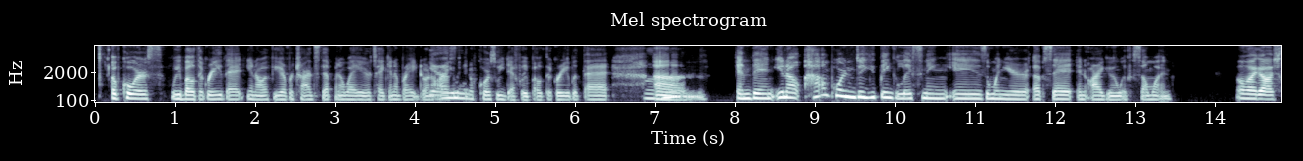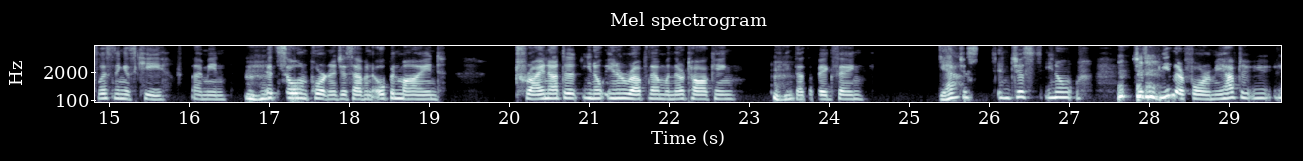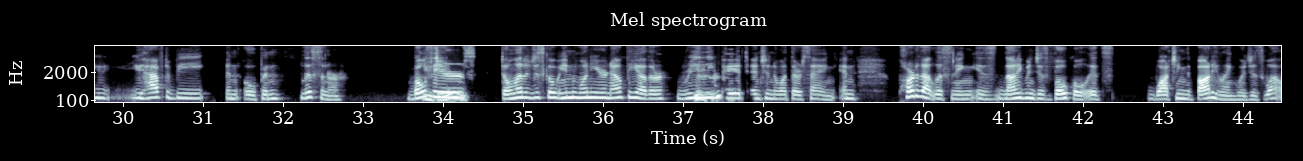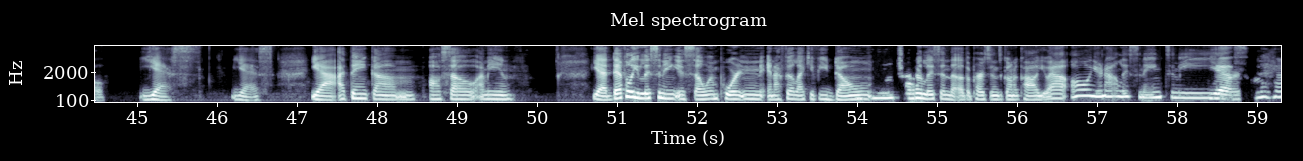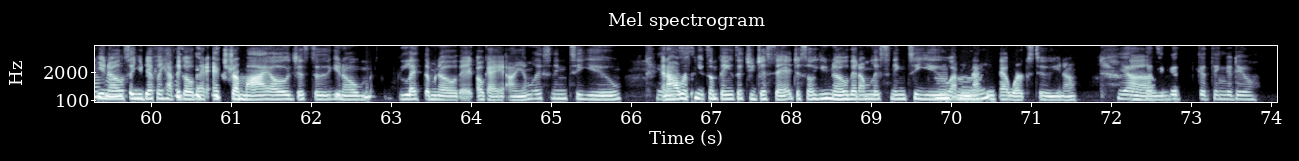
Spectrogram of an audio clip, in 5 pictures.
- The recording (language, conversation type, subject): English, unstructured, How do you handle your emotions when a disagreement gets intense?
- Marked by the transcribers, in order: tsk; other background noise; sigh; throat clearing; tapping; chuckle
